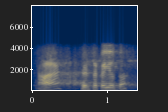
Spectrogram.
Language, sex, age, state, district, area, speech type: Maithili, male, 30-45, Bihar, Supaul, rural, conversation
